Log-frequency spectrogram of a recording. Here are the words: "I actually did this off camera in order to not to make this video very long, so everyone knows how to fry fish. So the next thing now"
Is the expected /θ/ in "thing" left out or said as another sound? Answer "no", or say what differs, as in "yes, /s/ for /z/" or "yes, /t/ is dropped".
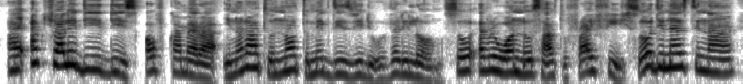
yes, /t/ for /θ/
